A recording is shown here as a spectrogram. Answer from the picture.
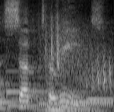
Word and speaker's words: subterranes: SSP proponents claim that construction involved nuclear-powered tunneling machines called subterranes, rhymes with submarine, capable of melting through rock and soil, creating smooth, glass-like tunnels.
